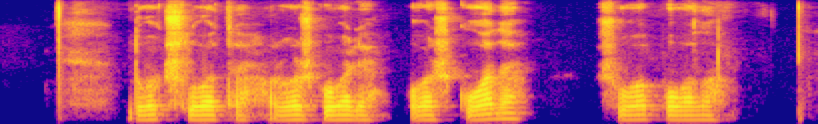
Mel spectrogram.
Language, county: Lithuanian, Kaunas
